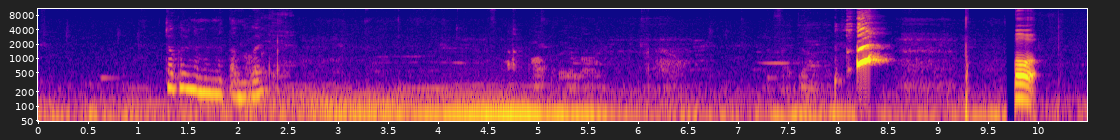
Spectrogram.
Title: Struggling with hiccups? This method really works!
